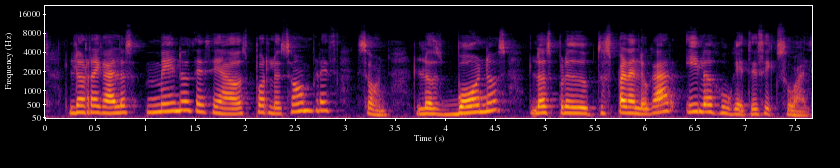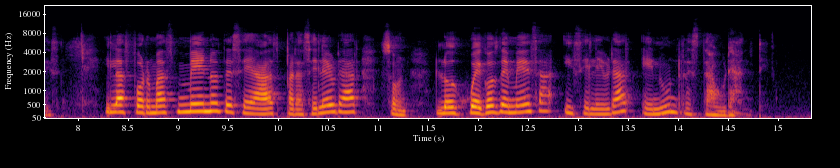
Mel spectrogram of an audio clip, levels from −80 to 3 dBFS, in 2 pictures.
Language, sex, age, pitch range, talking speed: Spanish, female, 40-59, 185-250 Hz, 140 wpm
